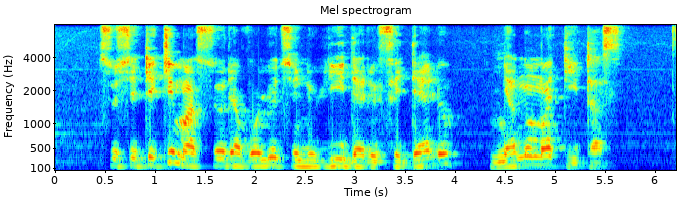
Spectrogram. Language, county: Lithuanian, Panevėžys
